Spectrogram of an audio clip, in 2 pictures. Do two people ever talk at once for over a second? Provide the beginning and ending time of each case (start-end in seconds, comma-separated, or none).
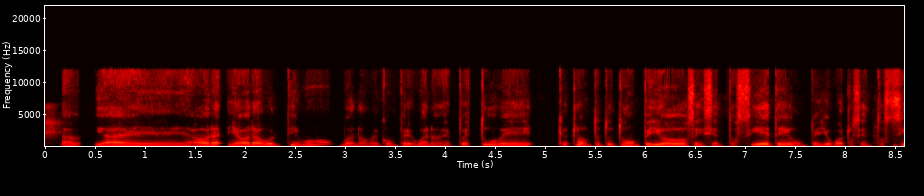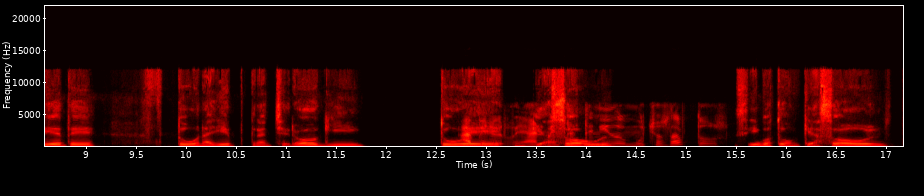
12.7-14.3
